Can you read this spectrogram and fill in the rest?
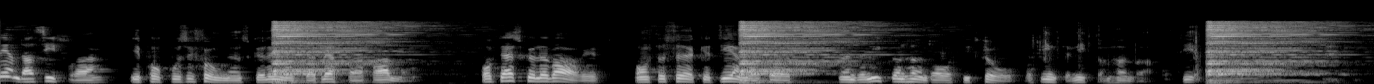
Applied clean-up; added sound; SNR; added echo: classical method log-MMSE.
